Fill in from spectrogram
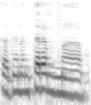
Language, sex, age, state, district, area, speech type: Sanskrit, male, 60+, Andhra Pradesh, Visakhapatnam, urban, spontaneous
